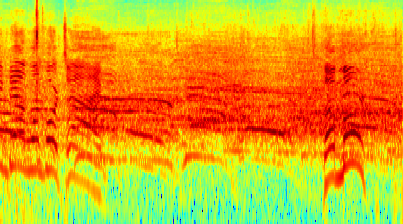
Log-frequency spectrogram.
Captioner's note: crowd cheering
